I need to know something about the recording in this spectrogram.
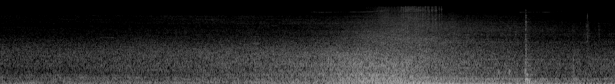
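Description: A car engine hums as the car drives past.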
